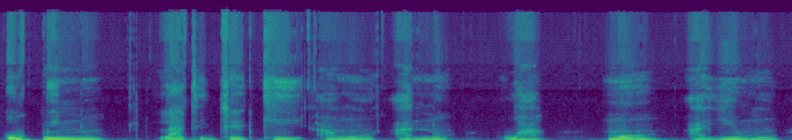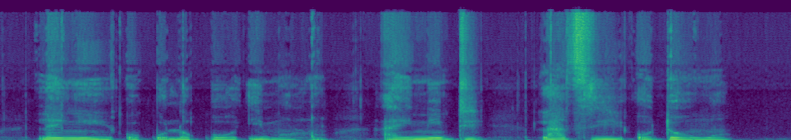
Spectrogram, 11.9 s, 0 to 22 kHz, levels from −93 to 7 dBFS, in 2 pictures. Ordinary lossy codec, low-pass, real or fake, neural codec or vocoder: none; none; fake; vocoder, 48 kHz, 128 mel bands, Vocos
